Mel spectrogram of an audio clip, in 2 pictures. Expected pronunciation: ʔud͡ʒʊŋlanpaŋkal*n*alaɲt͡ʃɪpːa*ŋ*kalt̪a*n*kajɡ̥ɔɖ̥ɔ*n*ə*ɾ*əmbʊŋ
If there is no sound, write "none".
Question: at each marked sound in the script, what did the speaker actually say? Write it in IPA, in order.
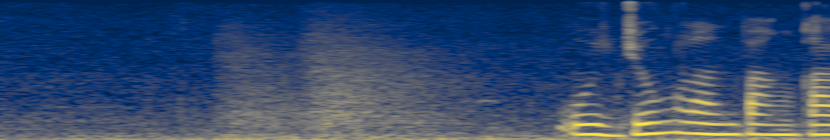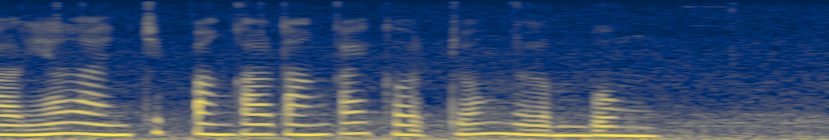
ɲ, ŋ, ŋ, ŋ, l

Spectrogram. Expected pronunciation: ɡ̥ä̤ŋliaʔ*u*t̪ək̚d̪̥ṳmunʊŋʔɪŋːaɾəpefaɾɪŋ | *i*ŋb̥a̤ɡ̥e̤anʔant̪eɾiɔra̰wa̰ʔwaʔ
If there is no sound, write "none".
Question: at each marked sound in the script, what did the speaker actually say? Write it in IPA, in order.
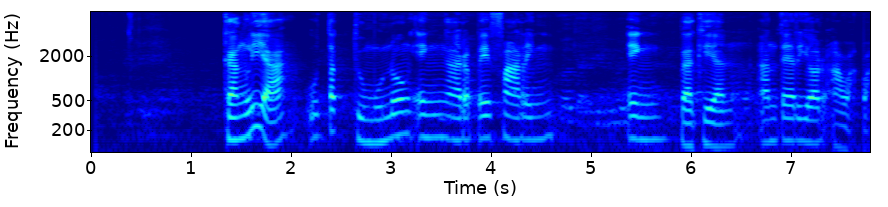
u, ɪ

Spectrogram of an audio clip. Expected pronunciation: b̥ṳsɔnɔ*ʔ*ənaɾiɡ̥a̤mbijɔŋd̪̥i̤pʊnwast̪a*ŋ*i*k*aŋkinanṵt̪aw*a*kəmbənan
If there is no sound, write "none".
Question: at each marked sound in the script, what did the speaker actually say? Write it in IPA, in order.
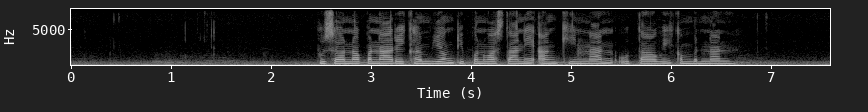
p, n, ʔ, i

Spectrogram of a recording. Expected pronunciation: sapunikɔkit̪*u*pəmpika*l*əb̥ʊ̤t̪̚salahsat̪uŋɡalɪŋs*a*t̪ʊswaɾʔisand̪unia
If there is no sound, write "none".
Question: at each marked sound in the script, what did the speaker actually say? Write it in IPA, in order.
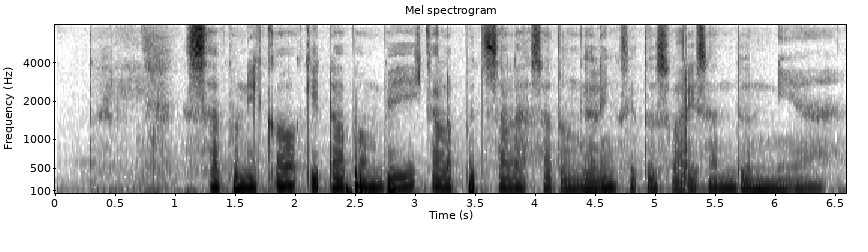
ɔ, l, i

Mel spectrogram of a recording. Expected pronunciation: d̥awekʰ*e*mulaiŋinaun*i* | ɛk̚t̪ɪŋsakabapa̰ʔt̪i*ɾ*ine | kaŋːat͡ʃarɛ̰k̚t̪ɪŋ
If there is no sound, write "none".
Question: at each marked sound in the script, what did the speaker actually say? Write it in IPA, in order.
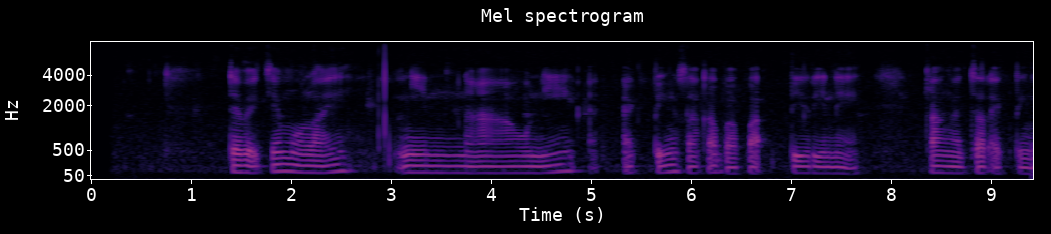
e, i, ɾ

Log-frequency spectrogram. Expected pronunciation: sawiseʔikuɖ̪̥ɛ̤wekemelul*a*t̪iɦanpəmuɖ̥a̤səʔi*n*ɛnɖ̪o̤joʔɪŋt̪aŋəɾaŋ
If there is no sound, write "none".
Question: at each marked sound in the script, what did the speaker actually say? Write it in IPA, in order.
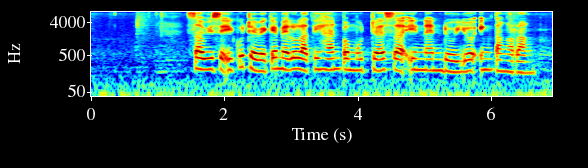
a, n

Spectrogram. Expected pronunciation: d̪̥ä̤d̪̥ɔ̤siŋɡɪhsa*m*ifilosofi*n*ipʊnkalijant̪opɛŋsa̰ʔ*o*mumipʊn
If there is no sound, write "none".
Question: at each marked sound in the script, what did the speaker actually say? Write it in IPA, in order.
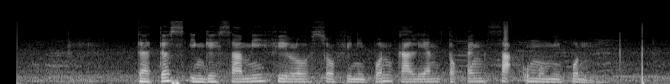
m, n, u

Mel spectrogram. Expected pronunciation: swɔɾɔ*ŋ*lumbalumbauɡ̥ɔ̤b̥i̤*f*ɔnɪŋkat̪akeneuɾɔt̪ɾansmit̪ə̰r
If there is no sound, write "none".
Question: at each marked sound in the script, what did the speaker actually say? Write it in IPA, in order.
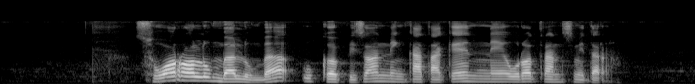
none, s

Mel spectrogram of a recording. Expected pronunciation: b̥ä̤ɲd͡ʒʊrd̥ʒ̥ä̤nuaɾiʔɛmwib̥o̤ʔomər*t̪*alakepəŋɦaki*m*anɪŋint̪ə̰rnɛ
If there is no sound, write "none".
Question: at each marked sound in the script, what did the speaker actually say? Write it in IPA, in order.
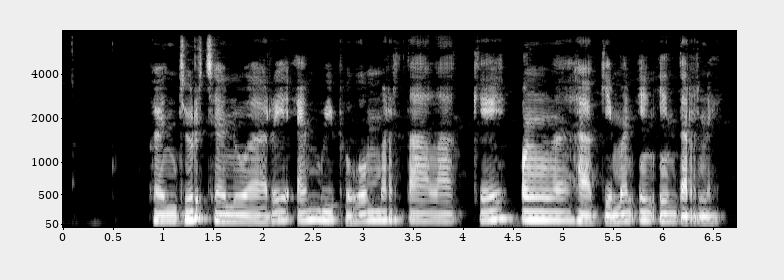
t̪, m

